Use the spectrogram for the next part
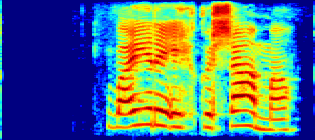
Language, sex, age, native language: Icelandic, female, 9, Icelandic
